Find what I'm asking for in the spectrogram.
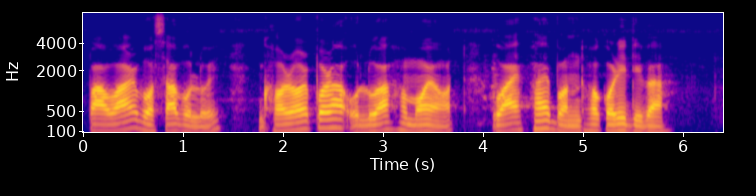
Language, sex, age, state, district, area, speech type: Assamese, male, 30-45, Assam, Dhemaji, rural, read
